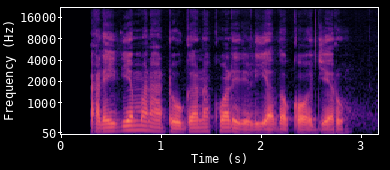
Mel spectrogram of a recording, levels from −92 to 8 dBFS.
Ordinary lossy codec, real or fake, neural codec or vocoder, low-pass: none; fake; vocoder, 44.1 kHz, 128 mel bands, Pupu-Vocoder; none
